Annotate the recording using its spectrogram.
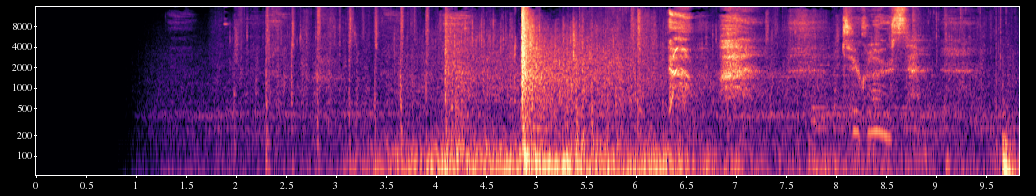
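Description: Footsteps crunch over stone and rubble.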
